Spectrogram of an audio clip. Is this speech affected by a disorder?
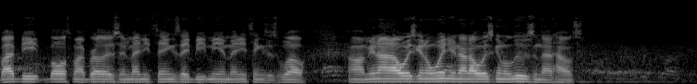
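No.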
